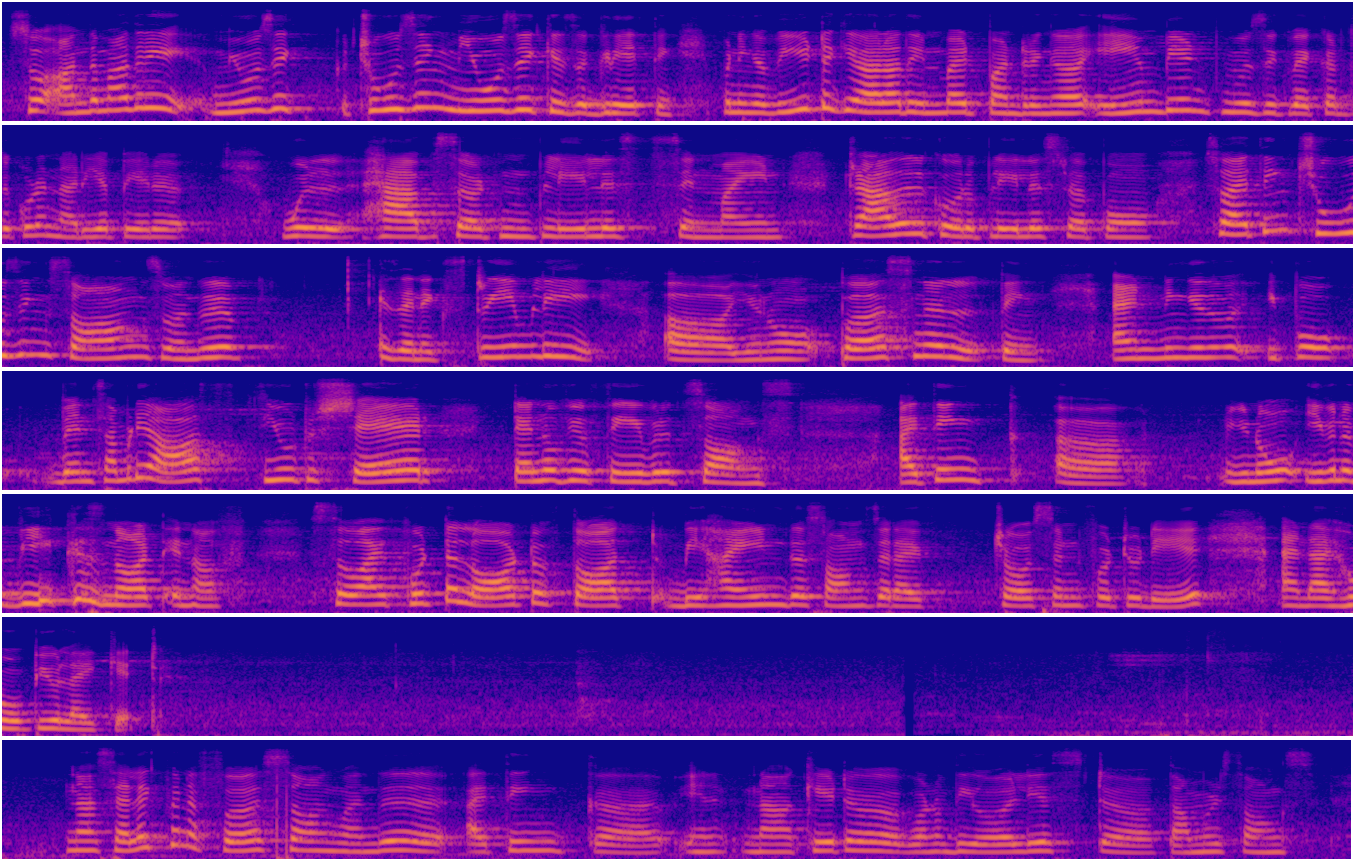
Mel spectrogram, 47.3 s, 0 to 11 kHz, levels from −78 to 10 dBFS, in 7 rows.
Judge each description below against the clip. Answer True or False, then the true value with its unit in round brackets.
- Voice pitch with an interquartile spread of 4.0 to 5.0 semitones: True (4.3 semitones)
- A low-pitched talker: False (235 Hz)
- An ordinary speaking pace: False (140 wpm)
